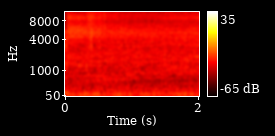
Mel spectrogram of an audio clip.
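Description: A low, steady engine rumble.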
